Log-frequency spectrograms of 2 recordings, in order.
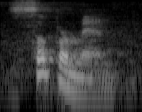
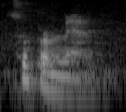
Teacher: a boca mais aberta e e a garganta mais espremida né mais apertada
